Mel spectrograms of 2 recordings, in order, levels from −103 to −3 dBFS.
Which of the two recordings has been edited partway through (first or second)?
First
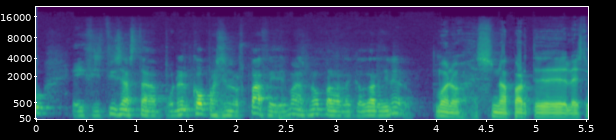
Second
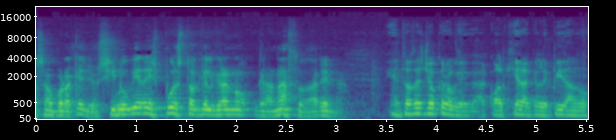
second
